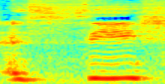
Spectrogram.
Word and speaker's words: Siege: it as amazing they finally know how to pronounce this it's Siege and storm thank you Amber for letting me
